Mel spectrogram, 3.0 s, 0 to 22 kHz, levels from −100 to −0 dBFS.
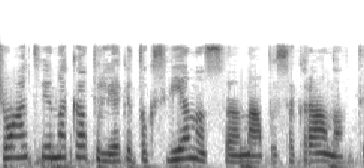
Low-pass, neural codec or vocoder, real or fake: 7.2 kHz; none; real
